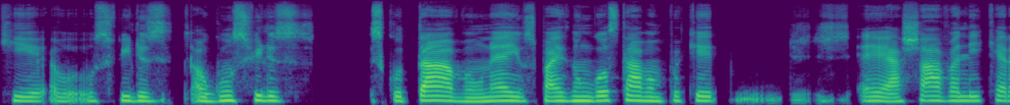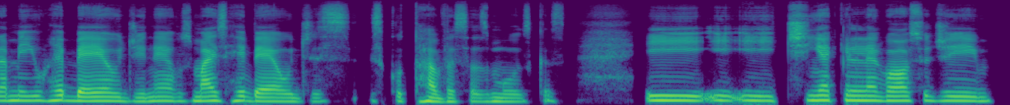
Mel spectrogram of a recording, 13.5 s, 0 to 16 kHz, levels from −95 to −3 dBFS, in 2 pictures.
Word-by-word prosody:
que 145 -3 -2
o 135 - -5
os 145 - -6
filhos 150 +1 -2 0.2
alguns 150 +3 +1
filhos 155 -4 -2 0.4
escutavam, 150 -4 +3
né, 155 +2 +3
e - - +2
os 145 0 -7
pais 150 0 +1
não 155 0 +3
gostavam 160 -2 +2
porque 155 +1 -2 0.5
g 165 +5 -16
eh, 150 -1 0
achava 155 +3 +1
ali 155 0 0
que 170 - -8
era 155 0 0
meio 160 0 0
rebelde, 145 -4 +2
né. 150 +2 -1
Os 140 0 -9
mais 150 0 +2
rebeldes 135 -3 -2
escutavam 135 -2 -2
essas 125 0 -6
músicas. 130 +3 -6 0.5
E 165 -1 +1
e - - -2
e 150 - -9
tinha 170 0 +2
aquele 170 -1 +1
negócio 160 0 +2
de 150 -1 -1
150 Hz, 160 wpm, -24 LUFS, 140-160 Hz, 0.5 s, escutavam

